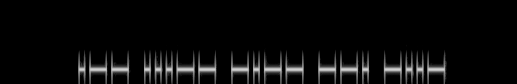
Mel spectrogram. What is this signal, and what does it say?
Morse code, heard as a keyed tone, about 22 wpm, 700 Hz. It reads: W3YGX
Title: USA Call Signs Repeated 3x 22wpm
